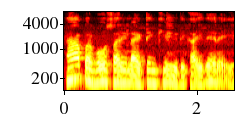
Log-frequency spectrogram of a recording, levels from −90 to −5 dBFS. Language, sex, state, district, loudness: Hindi, male, Haryana, Rohtak, -17 LUFS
